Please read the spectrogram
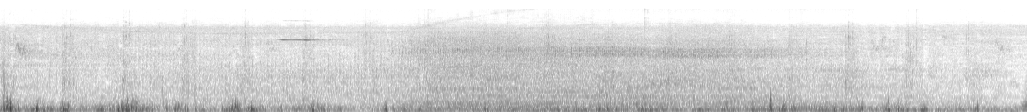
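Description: A motor vehicle running past out of sight. Its sound swells from about four seconds in and fades again near the end. In the first few seconds it is joined by low, irregular thumps of footsteps and handling noise on a handheld camera's microphone.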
